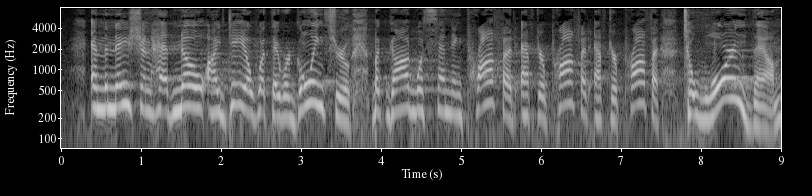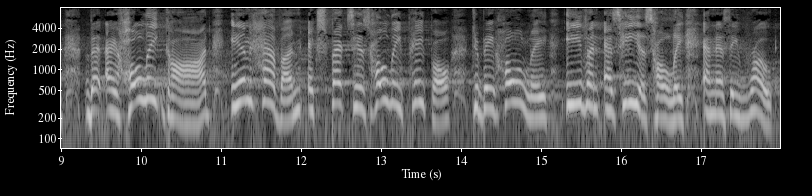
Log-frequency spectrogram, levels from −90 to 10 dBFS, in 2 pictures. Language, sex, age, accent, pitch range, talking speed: English, female, 50-69, American, 210-285 Hz, 150 wpm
